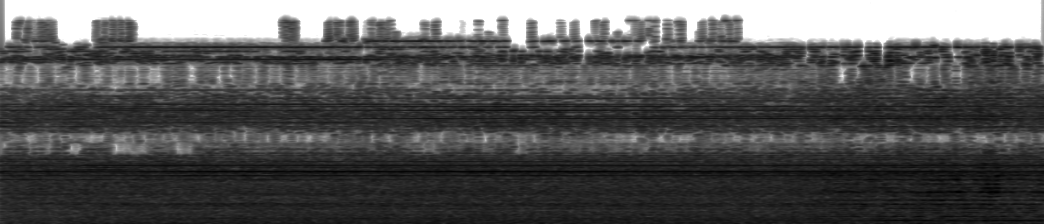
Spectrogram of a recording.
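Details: CNC router with VFD-driven spindle and dust collection hood: even, steady roar of spindle and dust extractor with no knocks or chatter; cutting normally.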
